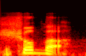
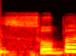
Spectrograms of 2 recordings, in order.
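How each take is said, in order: First: ਸ਼ੋਭਾ with an initial sh; sh sound. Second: ਸੋਭਾ with a plain s; wrong s sound. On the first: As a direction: say ਸ਼ੋਭਾ as "sho-bha". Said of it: "ਸੱਸੇ ਪੈਰ ਬਿੰਦੀ". (ਸ਼ੋਭਾ, ਪੈਰ ਬਿੰਦੀ ਵਾਲੇ ਸ਼ ਨਾਲ) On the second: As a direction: say ਸੋਭਾ as "so-bha". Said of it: "ਸੋਭਾ ਨਹੀਂ". (ਸੋਭਾ, ਸਾਦੇ ਸੱਸੇ ਨਾਲ) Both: Shown as a demonstration.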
